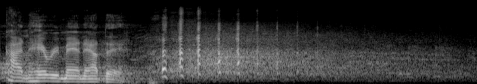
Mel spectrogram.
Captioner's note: audience laughs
